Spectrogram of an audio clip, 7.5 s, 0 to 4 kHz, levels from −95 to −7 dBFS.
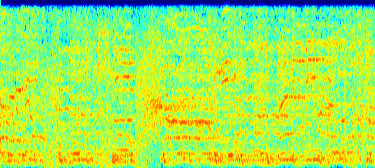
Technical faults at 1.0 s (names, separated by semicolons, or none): sound dropped by the voice detector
